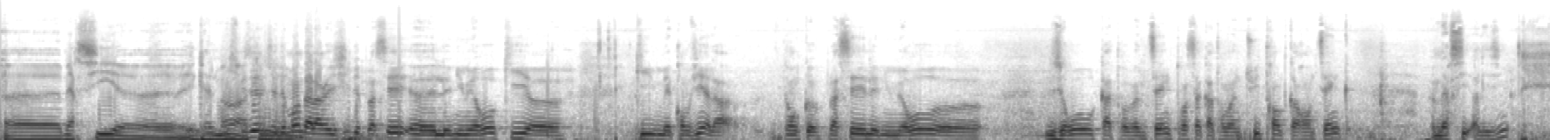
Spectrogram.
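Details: Adult man speaking French; normal speech.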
